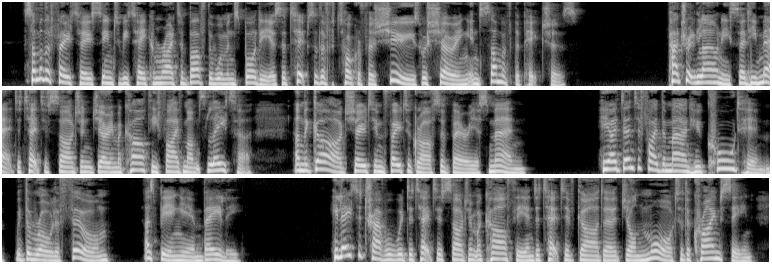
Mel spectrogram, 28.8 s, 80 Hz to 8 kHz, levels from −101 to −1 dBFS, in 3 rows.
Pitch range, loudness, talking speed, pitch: 155-210 Hz, -21 LUFS, 165 wpm, 175 Hz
